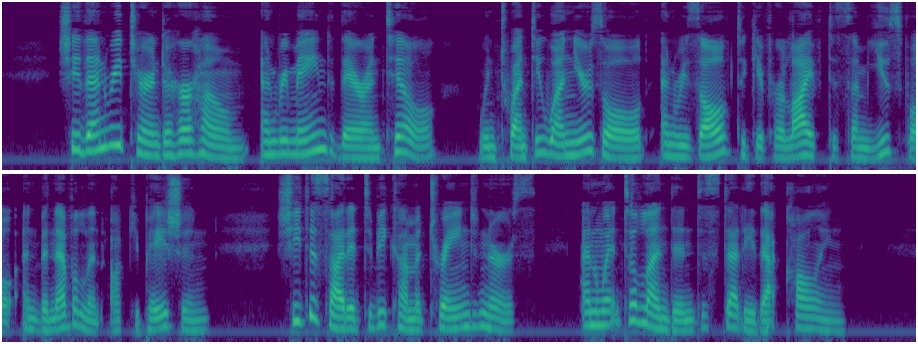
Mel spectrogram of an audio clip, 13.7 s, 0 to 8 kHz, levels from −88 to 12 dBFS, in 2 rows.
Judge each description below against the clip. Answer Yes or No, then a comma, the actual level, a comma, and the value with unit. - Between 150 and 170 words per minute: No, average, 185 wpm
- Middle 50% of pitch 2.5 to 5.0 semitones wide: No, wide, 5.5 semitones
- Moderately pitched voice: Yes, medium, 160 Hz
